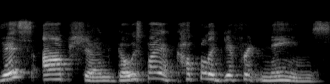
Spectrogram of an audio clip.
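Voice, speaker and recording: A woman with a New England accent speaks at a fairly slow pace with lively intonation. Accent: New England, non-Texas. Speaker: financial services presenter. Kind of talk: webinar presentation.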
